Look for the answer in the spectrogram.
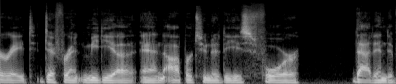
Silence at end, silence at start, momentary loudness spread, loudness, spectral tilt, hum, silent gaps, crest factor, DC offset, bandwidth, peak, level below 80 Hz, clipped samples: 0 s; 0 s; 4 LU; -18 LUFS; -5.5 dB/octave; none; none; 16 dB; 0.1%; 17 kHz; -2 dBFS; -44 dBFS; under 0.1%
